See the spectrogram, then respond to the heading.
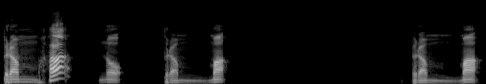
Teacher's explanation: you keep the hakara silent and the following consonant you emphasize. · That ma is emphasized. The ha is dropped pretty much.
